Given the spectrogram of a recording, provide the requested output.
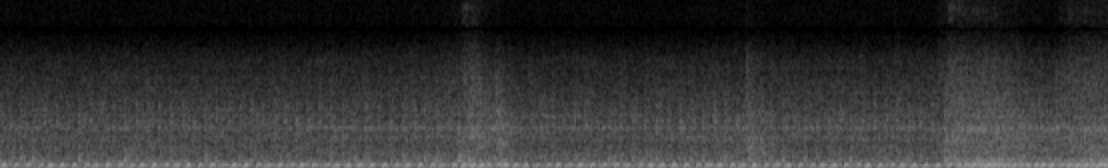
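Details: Arctic Cat Prowler engine just rebuilt with new pots (cylinders), first start after priming the carb: even, steady idle around four beats a second, no knocks or misses; running smoothly while air in the system still needs bleeding.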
